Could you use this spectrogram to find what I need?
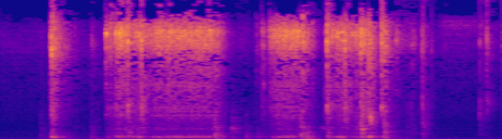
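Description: An industrial sewing machine stitches through fabric in short bursts.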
